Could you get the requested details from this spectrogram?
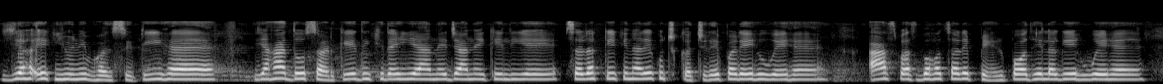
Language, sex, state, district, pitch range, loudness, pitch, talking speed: Hindi, female, Bihar, Sitamarhi, 230-250 Hz, -16 LUFS, 240 Hz, 150 wpm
